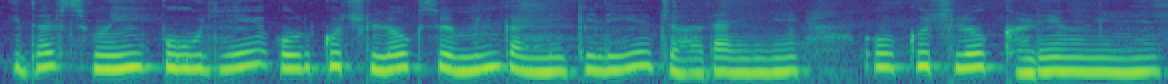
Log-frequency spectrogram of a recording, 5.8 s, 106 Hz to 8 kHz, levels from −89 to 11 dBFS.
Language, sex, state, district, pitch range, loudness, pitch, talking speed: Hindi, female, Madhya Pradesh, Bhopal, 210-255 Hz, -12 LUFS, 240 Hz, 205 wpm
